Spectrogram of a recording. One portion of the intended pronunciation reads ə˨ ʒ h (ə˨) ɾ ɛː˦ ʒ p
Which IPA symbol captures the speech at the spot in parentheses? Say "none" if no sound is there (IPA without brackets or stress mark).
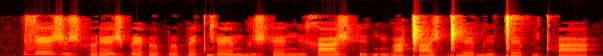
ə˨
